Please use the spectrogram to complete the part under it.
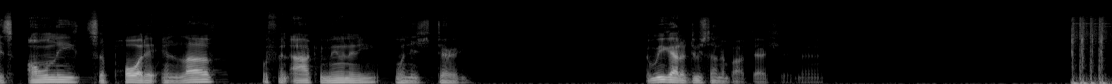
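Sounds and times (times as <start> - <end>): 
speech: 0.0 - 4.8, 6.5 - 8.2
rapid gunfire: 10.7 - 11.1.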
